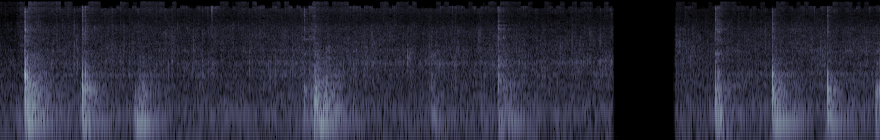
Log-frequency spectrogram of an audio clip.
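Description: Tomato sautéing with onions in a pan, with a soft sizzle under repeated, rhythmic scraping strokes of a spoon stirring the mixture, broken by a brief cut to silence partway through.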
